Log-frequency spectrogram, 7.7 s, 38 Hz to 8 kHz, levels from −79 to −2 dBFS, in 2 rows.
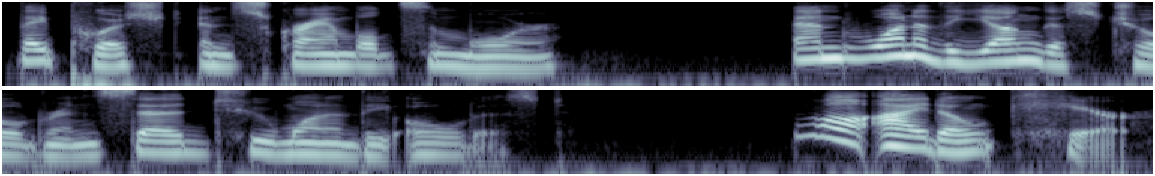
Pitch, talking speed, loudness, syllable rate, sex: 160 Hz, 170 wpm, -22 LUFS, 4.7 syllables/s, female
